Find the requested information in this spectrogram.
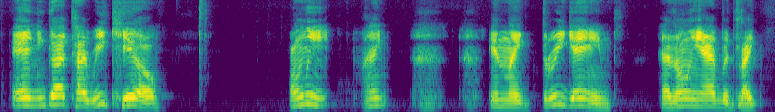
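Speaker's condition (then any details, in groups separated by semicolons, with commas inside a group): Cerebral palsy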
